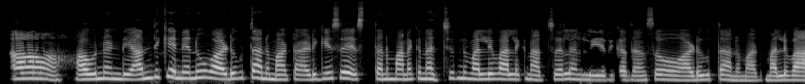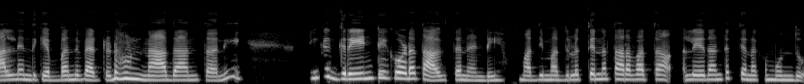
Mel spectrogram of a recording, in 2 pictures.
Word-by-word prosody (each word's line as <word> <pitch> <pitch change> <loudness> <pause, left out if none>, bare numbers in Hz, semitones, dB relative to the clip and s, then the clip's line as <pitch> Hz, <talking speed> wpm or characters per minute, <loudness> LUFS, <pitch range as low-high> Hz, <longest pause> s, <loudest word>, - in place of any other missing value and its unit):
ఆ! - - +4 0.6
అవునండి. 250 +1 +3
అందుకే 320 +7 0
నేను 280 +2 +1 0.2
అడుగుతానమాట. 260 -3 +1
అడిగేసే 270 +6 -1
ఇస్తాను. 245 +1 -3
మనకు 245 +3 -2
నచ్చింది 280 +4 -2
మళ్ళీ 245 +1 +2
వాళ్ళకి 235 +1 0
నచ్చాలని 230 +3 -3
లేదు 210 0 -4
కదా! 205 -1 -4
సో 230 - -2 0.3
అడుగుతానుమాట. 200 -2 -3
మళ్ళీ 200 +2 0
వాళ్ళని 205 +3 +1
ఎందుకు 210 -1 -2
ఇబ్బంది 210 +3 -1
పెట్టడం 200 +7 +2 0.3
నా 200 - +5 0.2
దాంతో 205 0 -1
అని, 270 - -5 0.8
ఇంకా 360 +4 -1
గ్రీన్‌టీ 265 +4 +4
కూడా 265 -1 +6
తాగుతానండి 195 -1 -1 0.3
మధ్యమధ్యలో. 210 +1 -3
తిన్న 245 +1 +1
తర్వాత 230 0 0 0.4
లేదంటే 225 +5 0
తినక 215 -2 -1
ముందు. 200 -1 -2
230 Hz, 125 wpm, -20 LUFS, 205-255 Hz, 0.8 s, కూడా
